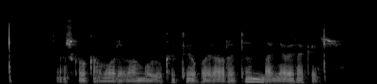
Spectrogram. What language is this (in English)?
Basque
